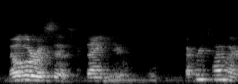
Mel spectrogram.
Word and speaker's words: Novorossiysk: Despite strong showings in recapturing Novorossiysk, I can't pronounce this one. Anyway, what is it? Novorossiysk. Novorossiysk, thank you.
